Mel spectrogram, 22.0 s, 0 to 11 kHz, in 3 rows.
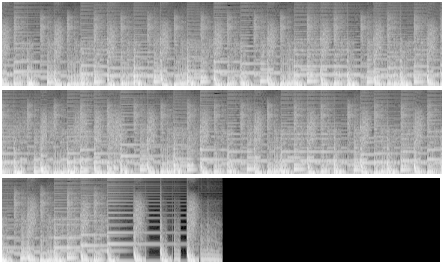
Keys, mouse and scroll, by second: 3.5 ctrl+z, 3.5 click, 11.1 click, 15.6 click, 17.4 click.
